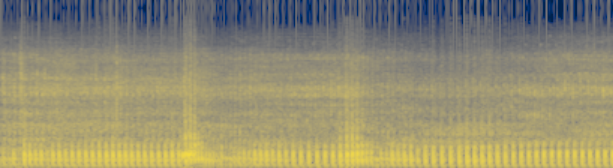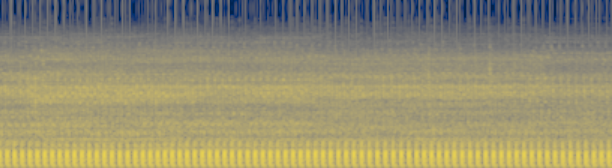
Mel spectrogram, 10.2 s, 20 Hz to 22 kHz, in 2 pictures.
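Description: KTM 350 EXC-F's single-cylinder four-stroke engine, with two brief loud surges in the first three seconds, then settling into a steady idle with an even, fast pulse.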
